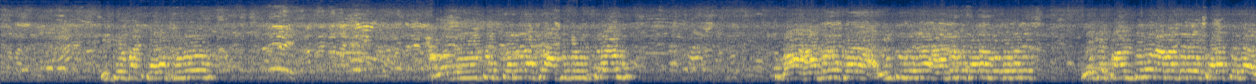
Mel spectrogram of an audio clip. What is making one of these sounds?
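A young man chants rhythmically and loudly, in short repeated bursts.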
